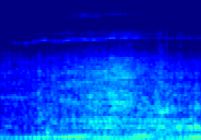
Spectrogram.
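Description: A road vehicle passing close by: a low engine rumble with a rush of noise that swells from about half a second in and holds to the end.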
